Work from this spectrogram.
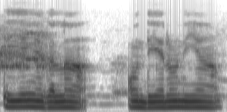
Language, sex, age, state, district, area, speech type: Dogri, male, 30-45, Jammu and Kashmir, Udhampur, rural, spontaneous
